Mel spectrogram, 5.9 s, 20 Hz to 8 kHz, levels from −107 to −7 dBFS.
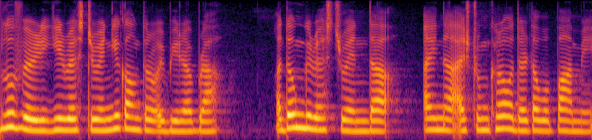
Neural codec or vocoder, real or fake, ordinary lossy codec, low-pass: none; real; none; none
